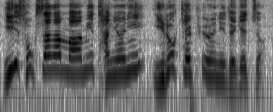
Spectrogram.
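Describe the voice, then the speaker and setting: A man's voice: very high voice, very animated, moderate pace, a bit bright. A man preaching a Sunday sermon as pastor, talking in a conversational way with rhetorical questions and leading the congregation in reading scripture aloud.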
